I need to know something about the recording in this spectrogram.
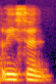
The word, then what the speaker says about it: listen: ketemu tulisannya seperti ini nah ini t-nya e ya t-nya nak perlu di enggak perlu dibaca bacanya listen gitu aja ya listen listen Len l Heeh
